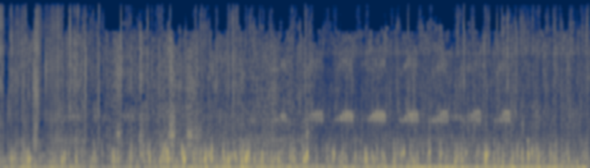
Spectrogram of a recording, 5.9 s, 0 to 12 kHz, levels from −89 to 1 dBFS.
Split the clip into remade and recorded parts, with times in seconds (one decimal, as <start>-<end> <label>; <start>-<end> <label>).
0.0-0.6 remade; 0.6-5.9 recorded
